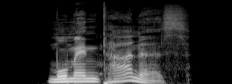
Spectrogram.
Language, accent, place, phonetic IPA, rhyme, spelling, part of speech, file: German, Germany, Berlin, [momɛnˈtaːnəs], -aːnəs, momentanes, adjective, De-momentanes.ogg
- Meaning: strong/mixed nominative/accusative neuter singular of momentan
